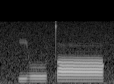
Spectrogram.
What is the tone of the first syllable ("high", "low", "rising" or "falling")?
low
